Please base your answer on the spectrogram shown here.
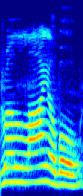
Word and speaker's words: reliable: À, ok, reliable. Các bạn nhìn thấy không? Ở đây cô có phiên âm là âm thứ hai này. Reliable. Reliable.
